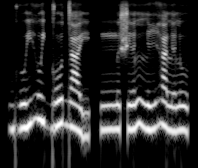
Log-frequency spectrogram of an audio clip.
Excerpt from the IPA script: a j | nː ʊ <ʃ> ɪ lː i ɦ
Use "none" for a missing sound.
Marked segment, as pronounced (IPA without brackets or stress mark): ʃ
